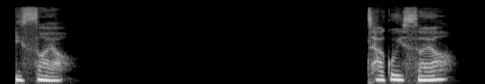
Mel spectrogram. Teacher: the final s in it links to the following vowel sound in 어요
